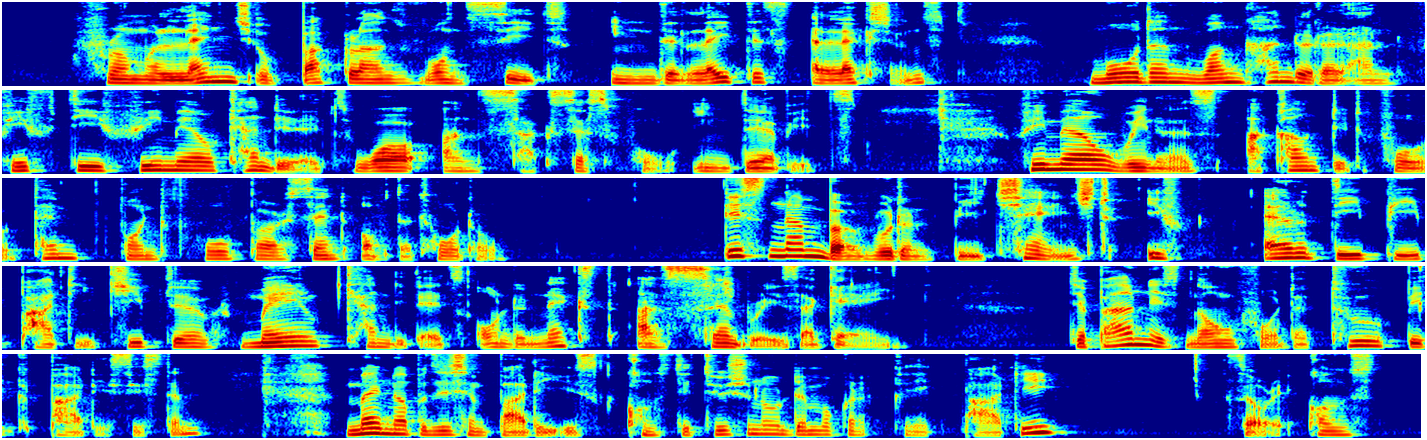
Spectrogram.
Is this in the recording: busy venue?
no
